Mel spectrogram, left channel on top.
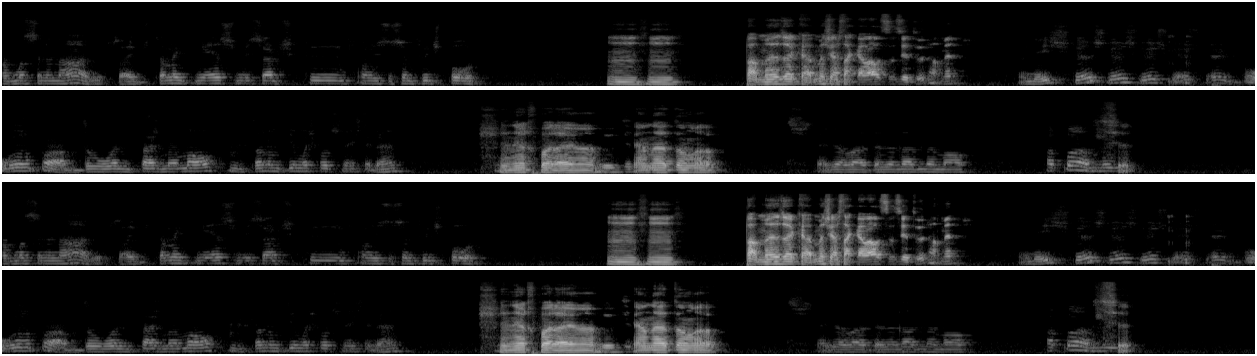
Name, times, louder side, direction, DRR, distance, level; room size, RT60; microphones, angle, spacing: voice 1, 0.0-4.9 10.2-16.6 17.4-17.7 18.8-19.1 20.4-22.2 23.0-23.8, left 3 dB, 60° left, 0.4 m, -42 dB
voice 2, 6.0-6.8 7.4-9.6 17.3-19.7 23.5-23.8, right 4 dB, 30° right, 0.3 m, -27 dB
2.9 x 2.6 x 3.4 m
head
